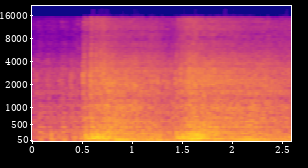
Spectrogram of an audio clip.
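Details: Honda motorcycle engine just refitted after gear-shifting trouble, silencer fitted and only two mounting nuts in: it catches and revs cleanly twice, then settles to a smooth, even run with no knocks, rattles or smoke; normal idle and rev.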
